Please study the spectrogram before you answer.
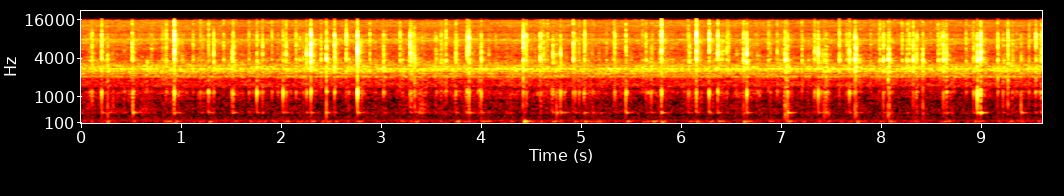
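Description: A small, hollow, faceted silver metallized plastic star tree topper is held in both hands and tapped and scratched with long pink nails. Quick, bright plastic clicks come in an irregular run over a steady, hissy scratching rustle. Each tap is crisp and dies away almost at once.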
